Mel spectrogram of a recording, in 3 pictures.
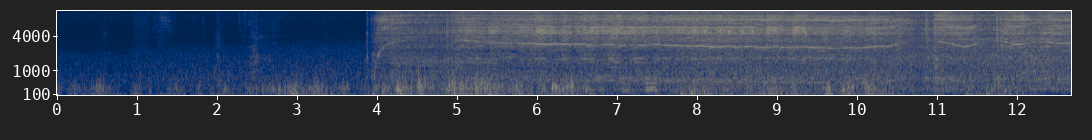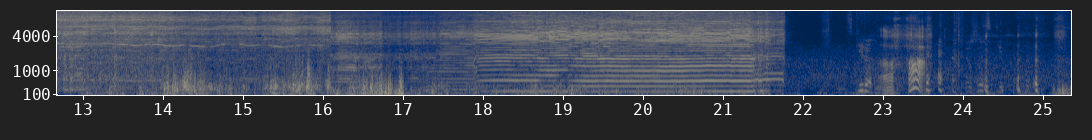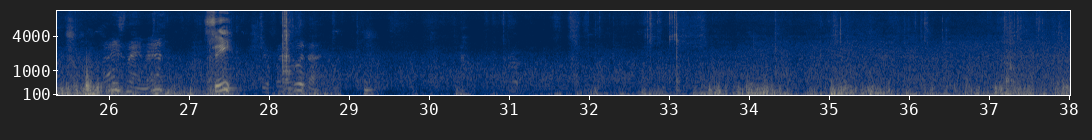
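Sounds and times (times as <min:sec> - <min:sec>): power tool motor whining: 0:03.9 - 0:21.8.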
